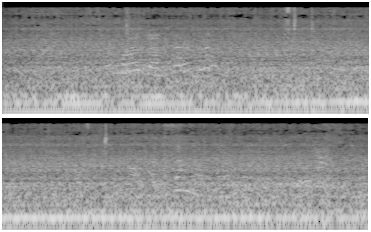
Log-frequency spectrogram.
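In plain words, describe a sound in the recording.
A bus engine rumbles steadily inside the cabin.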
